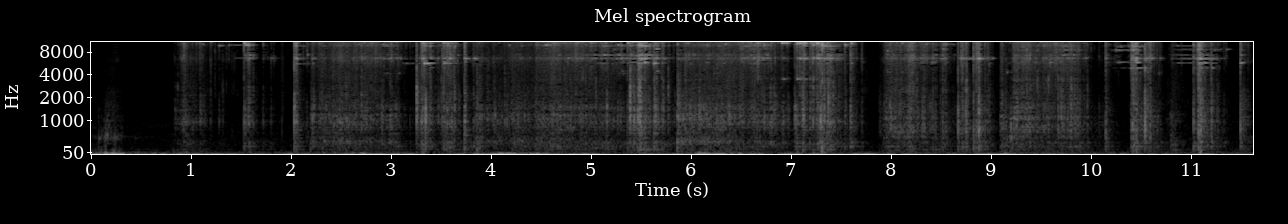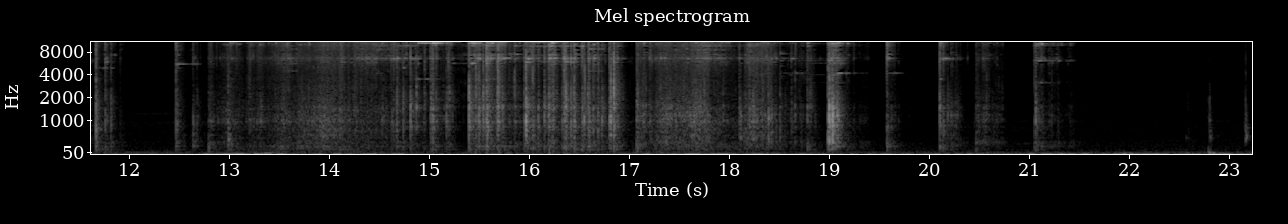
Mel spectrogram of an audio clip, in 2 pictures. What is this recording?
Bag of chainmail chunks
Picking up and dropping pieces of chainmail
chainmail, ruffling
